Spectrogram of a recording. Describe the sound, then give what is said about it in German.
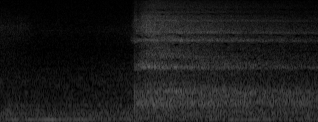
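A breath drawn in during a guided breathing exercise: a soft, airy hiss that begins suddenly partway through and holds steady to the end, with no talk. “Wieder einatmen.”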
